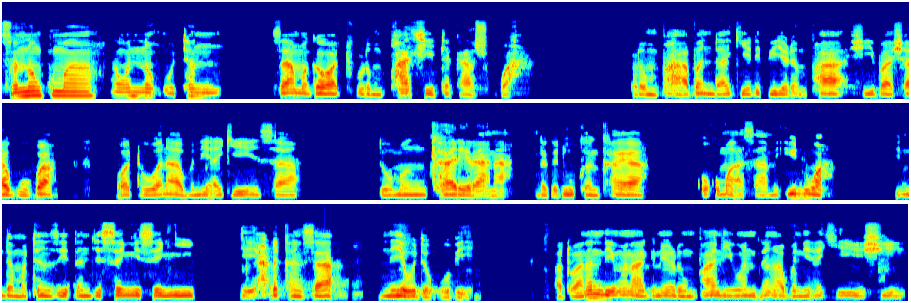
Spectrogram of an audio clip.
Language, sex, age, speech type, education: Hausa, male, 15-29, spontaneous, tertiary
